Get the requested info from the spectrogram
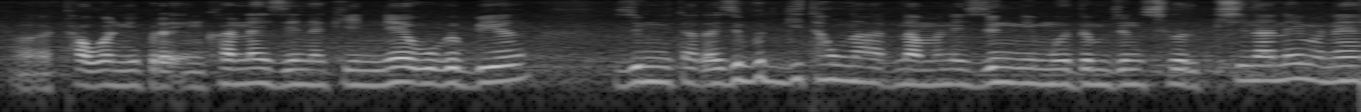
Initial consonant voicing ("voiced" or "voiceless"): voiceless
